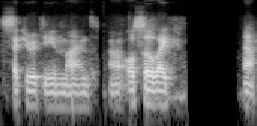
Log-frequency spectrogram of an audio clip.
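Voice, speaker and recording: A man is speaking. He has a non-native accent. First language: not English. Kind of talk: technical casual chat. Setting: live online stream. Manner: halting, searching for words.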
